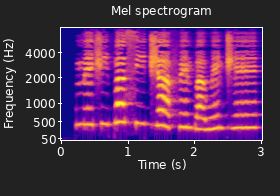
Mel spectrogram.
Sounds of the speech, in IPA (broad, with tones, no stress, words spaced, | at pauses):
mɛ̃˧ʃi˧ba˦ si˦ d͡ʒa˦˨ fɛ̃˧ba˨wɛ̃˨˦ d͡ʒɛ̃˧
